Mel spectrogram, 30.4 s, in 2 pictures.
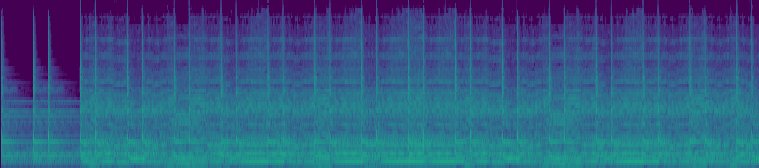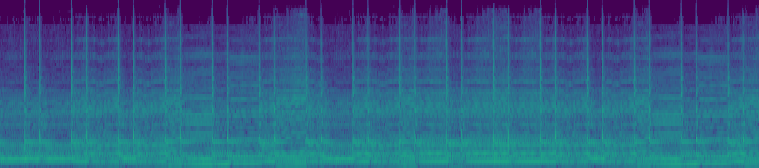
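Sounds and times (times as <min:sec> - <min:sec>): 
string bass playing an estampie: 0:00.0 - 0:30.3.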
